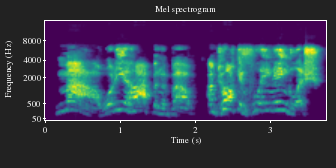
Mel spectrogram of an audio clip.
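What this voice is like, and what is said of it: American accent. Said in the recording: “a horrible American accent.”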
